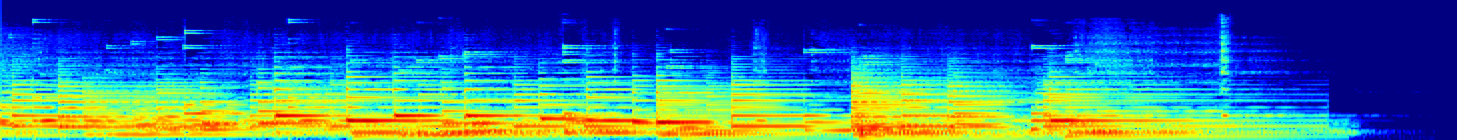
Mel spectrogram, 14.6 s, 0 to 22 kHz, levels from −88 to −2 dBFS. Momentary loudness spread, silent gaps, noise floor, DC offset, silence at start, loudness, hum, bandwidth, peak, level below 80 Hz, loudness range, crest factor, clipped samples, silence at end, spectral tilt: 12 LU; none; -77 dBFS; under 0.1%; 0 s; -16 LUFS; none; 14 kHz; 0 dBFS; -38 dBFS; 6 LU; 16 dB; under 0.1%; 1.7 s; -7.5 dB/octave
